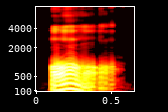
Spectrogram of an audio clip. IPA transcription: ɒː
